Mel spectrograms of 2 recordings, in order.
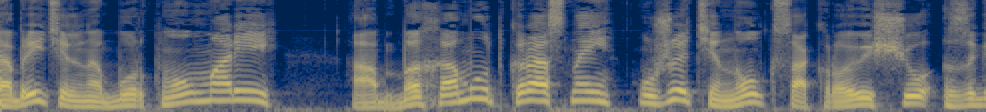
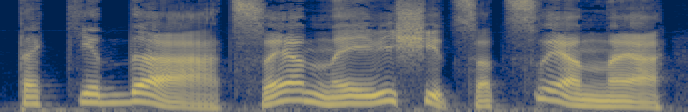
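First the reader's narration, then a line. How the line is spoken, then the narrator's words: Cooing, dealer. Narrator (Russian): ворковал делец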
